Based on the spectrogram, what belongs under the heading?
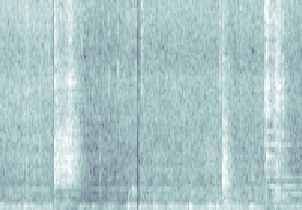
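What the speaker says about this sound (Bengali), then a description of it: "চলো তাহলে পেঁয়াজগুলো চট করে ভেজে নিই" Onions frying in a pan until browned, a low steady sizzle stirred through with scraping, a few brighter scrapes or clinks of a utensil against the pan rising now and then, no voices.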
